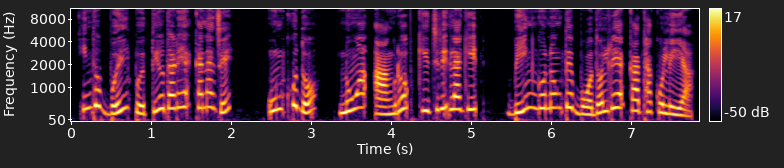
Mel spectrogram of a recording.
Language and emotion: Santali, surprised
